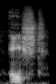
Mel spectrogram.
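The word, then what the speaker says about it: Éist: Tell us about Aist and that whole, is that the right pronunciation? – Aist. – Aist. – Yeah.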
